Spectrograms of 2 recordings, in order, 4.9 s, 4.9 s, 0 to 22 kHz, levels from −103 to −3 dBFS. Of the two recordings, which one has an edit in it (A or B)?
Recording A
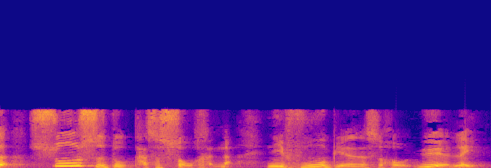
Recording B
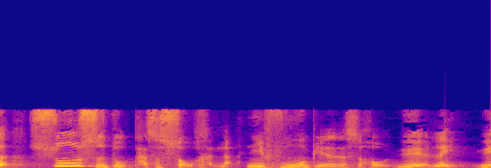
B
